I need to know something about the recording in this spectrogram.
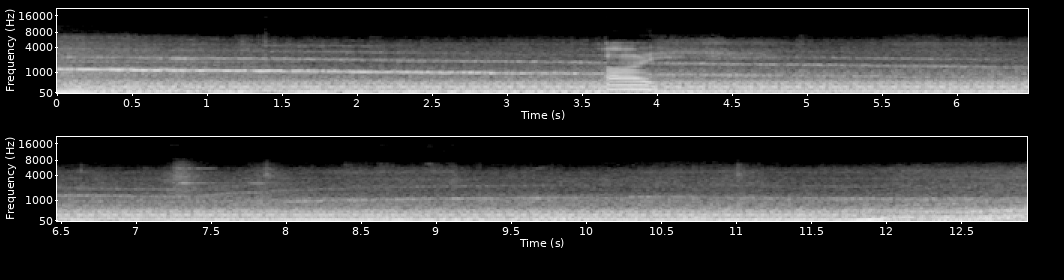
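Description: A bus engine hums low and steady from inside the bus.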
